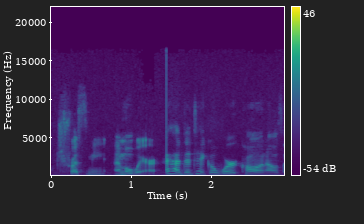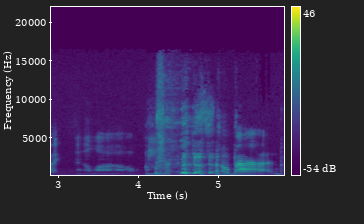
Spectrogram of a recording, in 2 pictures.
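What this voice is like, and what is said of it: Rough voice with heavy vocal fry. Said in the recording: “I've got the worst voice, the worst vocal fry. I'm tone deaf right now.”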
